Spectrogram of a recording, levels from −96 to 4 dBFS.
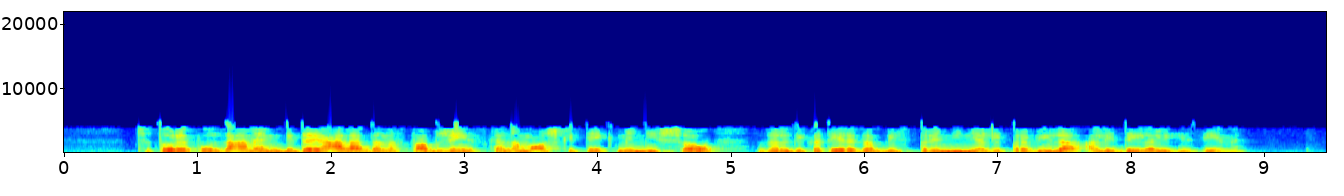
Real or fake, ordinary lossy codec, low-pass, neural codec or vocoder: fake; AAC, 16 kbps; 19.8 kHz; codec, 44.1 kHz, 7.8 kbps, Pupu-Codec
